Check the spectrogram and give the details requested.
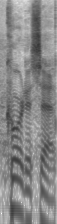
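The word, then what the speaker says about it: Cordyceps: Cortiseps.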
